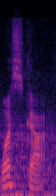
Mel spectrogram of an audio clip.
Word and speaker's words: Westcott: with one of the creators and brewers, John Westcott. Did I pronounce that correctly?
